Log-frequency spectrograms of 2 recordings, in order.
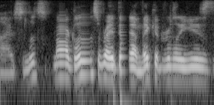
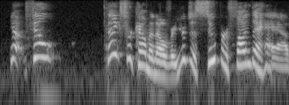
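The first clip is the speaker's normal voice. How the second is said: imitated 80s suburban mom, very high and sing-song. Recalling how they sounded, the speaker redoes their own line: 80s suburban mom voice. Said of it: "I totally sounded like a suburban like mom from the 80s".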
